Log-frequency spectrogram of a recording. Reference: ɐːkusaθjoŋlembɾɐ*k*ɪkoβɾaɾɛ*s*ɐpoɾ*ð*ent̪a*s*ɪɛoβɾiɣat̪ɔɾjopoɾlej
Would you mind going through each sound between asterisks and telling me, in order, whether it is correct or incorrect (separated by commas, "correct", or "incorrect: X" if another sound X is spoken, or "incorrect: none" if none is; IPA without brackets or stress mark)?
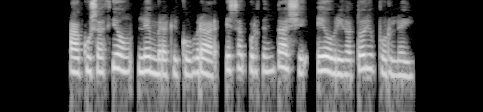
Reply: correct, correct, incorrect: θ, incorrect: ʃ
